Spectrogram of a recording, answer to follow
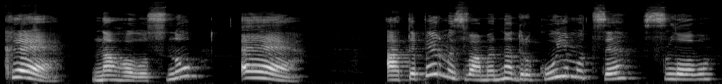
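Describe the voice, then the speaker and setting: A fairly high, very animated woman's voice leads a remote reading lesson for small children. She speaks slowly and stretches out every syllable as she sounds words out. Her tone is encouraging, and she praises the children often. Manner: slow, drawn-out sounding out of syllables. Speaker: preschool teacher.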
